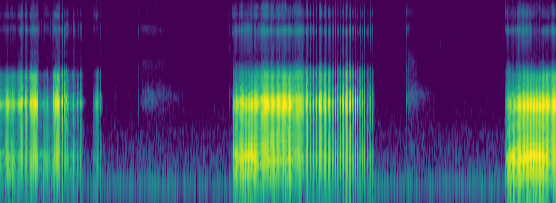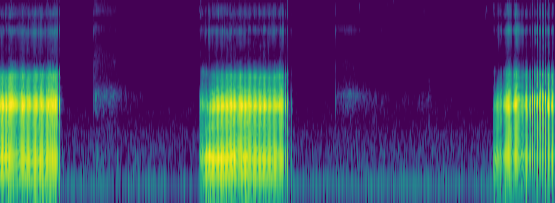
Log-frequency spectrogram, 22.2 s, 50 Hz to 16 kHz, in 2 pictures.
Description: My mom's 6 lb, 2 year old Yorkie snoring away. Happens every night.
